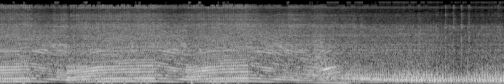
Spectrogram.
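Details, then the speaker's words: Side-mounted brush cutter, carburettor mixture screw returned to the nylon-line setting: crisp two-stroke revs rise and fall cleanly with the throttle, smooth steady pitch without stumbling; powerful, fuel-efficient, healthy. "Kembali lagi ke setelan menggunakan senar, mesinnya bertenaga dan irit BBM ya."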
